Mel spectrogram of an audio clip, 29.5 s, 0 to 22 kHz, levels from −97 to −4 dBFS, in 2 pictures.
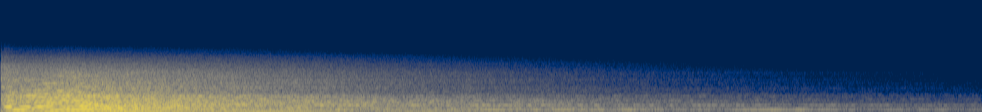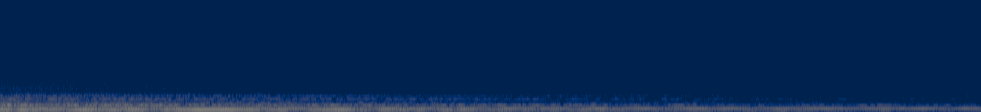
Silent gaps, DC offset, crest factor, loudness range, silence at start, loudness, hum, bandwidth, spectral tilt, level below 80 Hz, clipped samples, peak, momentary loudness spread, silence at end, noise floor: none; under 0.1%; 22 dB; 30 LU; 0 s; -22 LUFS; none; 2.8 kHz; -12 dB/octave; -38 dBFS; under 0.1%; -6 dBFS; 28 LU; 17.4 s; -75 dBFS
